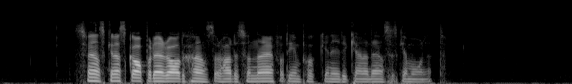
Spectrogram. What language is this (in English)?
Swedish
